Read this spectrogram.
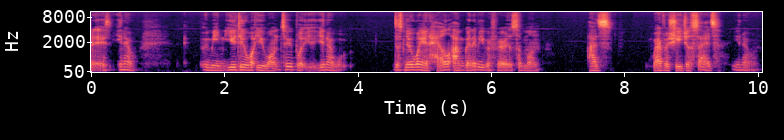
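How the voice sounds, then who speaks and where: A reaction video host from Liverpool, England, speaking with a Scouse accent, offers casual, rambling, disapproving commentary in a hesitant manner. His medium-pitched voice is dark and slightly rough, with vocal fry.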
